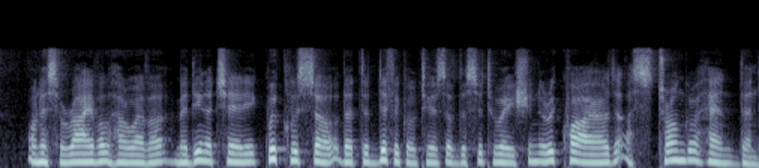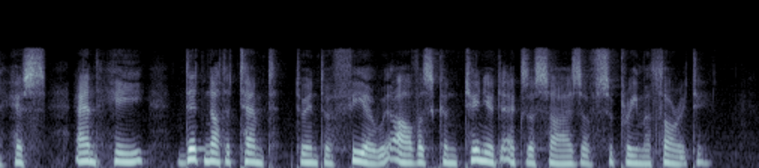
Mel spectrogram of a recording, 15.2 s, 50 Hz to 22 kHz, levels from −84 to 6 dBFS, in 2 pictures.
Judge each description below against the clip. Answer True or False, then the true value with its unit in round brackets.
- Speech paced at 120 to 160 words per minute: True (135 wpm)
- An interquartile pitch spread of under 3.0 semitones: True (2.6 semitones)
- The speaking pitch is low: False (155 Hz)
